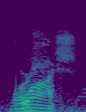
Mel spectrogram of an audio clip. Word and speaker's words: wash: But also, how do you pronounce the word that's spelled W-A-S-H? How do you pronounce that? – Warsh. – I knew you would. Okay, some people pronounce it warsh. – It's mostly older people who pronounce it that way.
